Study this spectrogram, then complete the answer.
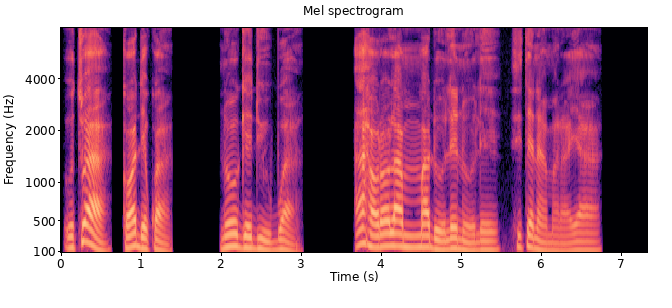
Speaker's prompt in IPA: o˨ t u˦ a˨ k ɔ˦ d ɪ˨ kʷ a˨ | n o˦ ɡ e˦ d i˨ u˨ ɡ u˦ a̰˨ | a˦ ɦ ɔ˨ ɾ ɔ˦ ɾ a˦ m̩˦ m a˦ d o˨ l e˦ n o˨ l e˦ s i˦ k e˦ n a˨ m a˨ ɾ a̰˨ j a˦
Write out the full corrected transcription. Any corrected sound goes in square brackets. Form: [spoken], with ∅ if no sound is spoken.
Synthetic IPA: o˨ t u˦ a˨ k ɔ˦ d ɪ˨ kʷ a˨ | n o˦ ɡ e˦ d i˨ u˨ [ɡ͡b] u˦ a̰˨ | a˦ ɦ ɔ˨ ɾ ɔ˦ [l] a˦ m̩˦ m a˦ d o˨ l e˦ n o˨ l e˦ s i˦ [t] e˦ n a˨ m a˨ ɾ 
